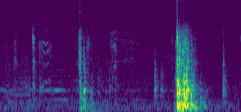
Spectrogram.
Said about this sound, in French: J'arrive pas à fermer la porte.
